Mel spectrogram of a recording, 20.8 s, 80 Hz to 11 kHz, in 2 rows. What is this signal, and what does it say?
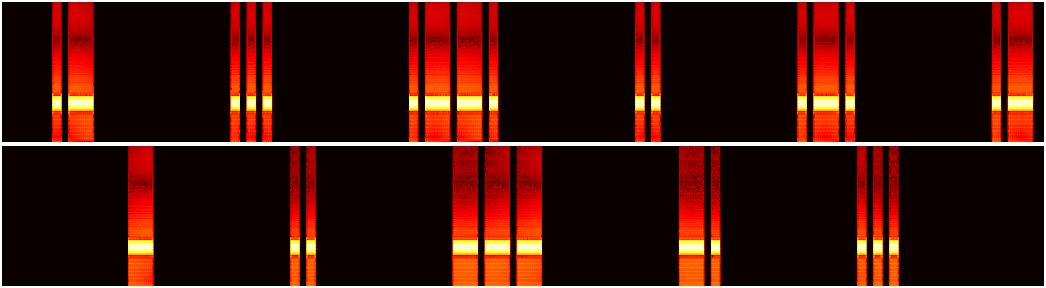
Morse code, heard as a keyed tone, about 15 wpm, spaced as for 5 wpm, 1000 Hz. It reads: ASPIRATIONS
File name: qotdfiles / 5wpm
